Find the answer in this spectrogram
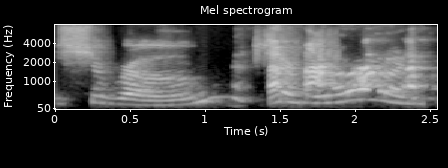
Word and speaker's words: Sharron: is i have to tell you i pronounce my name sharon you would never know many people i just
